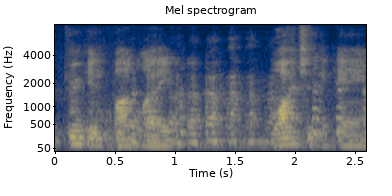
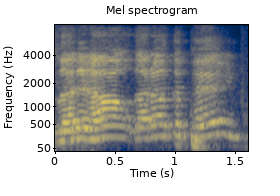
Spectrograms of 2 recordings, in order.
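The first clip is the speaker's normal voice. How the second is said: higher, louder urging; guru urging; 7 semitones higher, 4 dB louder than usual. Retold or imitated. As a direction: coax the pain out like a guru. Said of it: "and he goes".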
